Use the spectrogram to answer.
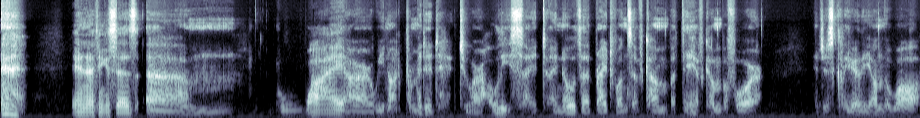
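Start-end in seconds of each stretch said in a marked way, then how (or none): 4.6-13.8 low, soft, rasping, gravelly strange-creature voice. Voicing the words of a creature being described, gravelly creature voice. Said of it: "a gravelly type of voice".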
